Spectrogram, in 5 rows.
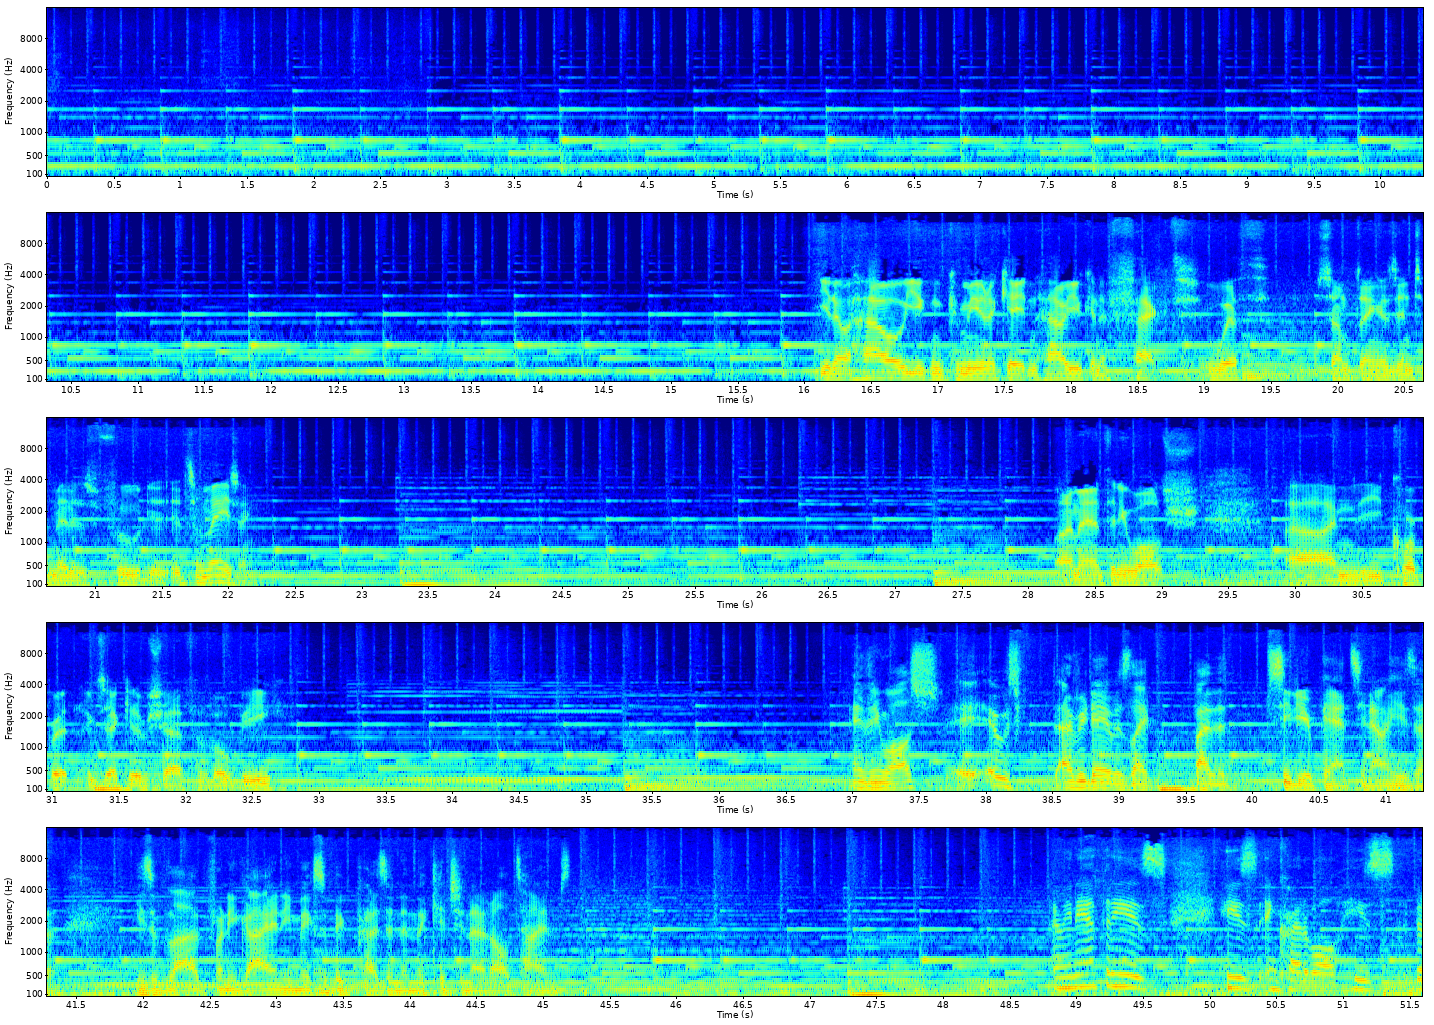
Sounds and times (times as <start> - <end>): Music: 0.0 - 51.5
Speech: 16.1 - 22.2, 28.2 - 29.2, 29.9 - 32.7, 37.0 - 45.2, 48.8 - 51.5.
